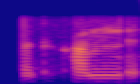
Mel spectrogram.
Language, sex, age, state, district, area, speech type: Bodo, male, 45-60, Assam, Chirang, rural, conversation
